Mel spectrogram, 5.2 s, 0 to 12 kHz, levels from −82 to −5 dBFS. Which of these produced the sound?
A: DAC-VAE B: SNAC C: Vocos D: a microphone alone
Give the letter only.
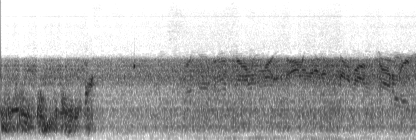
D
